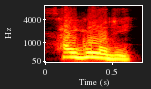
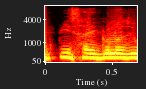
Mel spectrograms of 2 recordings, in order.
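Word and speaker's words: psychology: এর পরে এস থাকে এটা হচ্ছে সাইকোলজি সাইকোলজি এটাকে আমরা যদি পি সাইকোলজি বলি কিংবা পি সাইকোলজি বলি সেক্ষেত্রে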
